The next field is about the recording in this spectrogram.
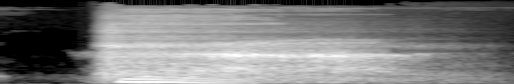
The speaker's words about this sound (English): So first we breathe in normal, but then on the breathing out, we make a nice long breathing out like this.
